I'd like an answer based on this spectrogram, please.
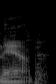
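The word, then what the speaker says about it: knap: There's a silent K on nap. K-N-A-P.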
